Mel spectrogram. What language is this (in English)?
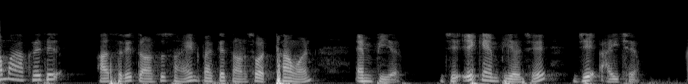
Gujarati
